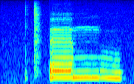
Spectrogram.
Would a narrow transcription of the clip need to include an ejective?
yes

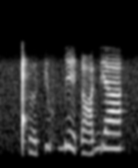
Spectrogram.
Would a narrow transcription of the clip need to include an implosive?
yes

